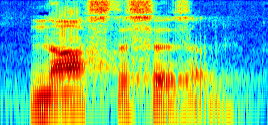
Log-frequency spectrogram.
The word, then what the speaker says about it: Gnosticism: Gnosticism, spelled like Nockies, GN, Gnosticism.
